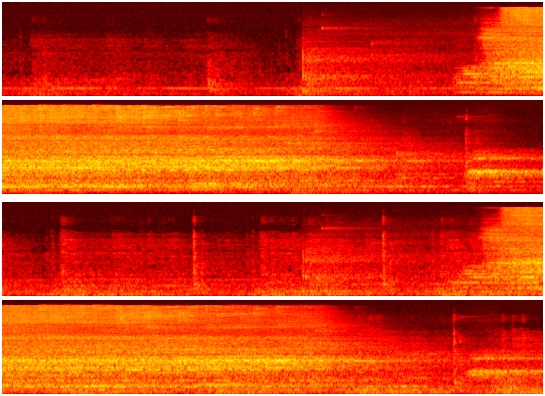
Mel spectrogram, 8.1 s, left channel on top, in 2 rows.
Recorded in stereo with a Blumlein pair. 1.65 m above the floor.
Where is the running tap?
25° left, 1.9 m.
